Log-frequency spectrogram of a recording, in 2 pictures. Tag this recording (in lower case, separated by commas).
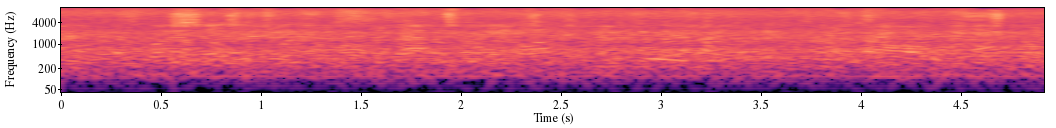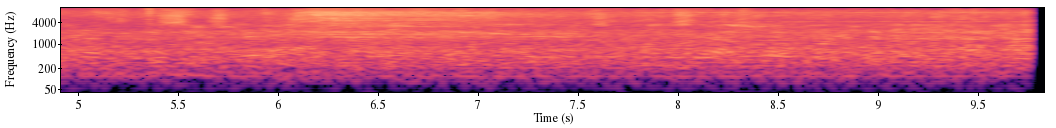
speech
